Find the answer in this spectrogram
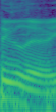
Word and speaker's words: Cthulhu: Is that how you pronounce it? Cthulhu, yeah.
